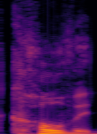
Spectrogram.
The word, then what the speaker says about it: COVID: to get this stupid covered vaccine anyway peter it's covid you should know how to say it it's been well over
